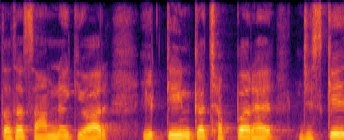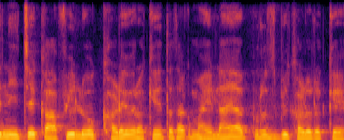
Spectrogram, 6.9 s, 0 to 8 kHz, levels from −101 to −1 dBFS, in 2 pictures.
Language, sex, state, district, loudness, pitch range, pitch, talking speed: Hindi, male, Chhattisgarh, Balrampur, -18 LUFS, 180-200 Hz, 190 Hz, 210 wpm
